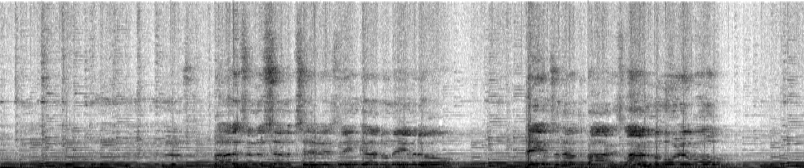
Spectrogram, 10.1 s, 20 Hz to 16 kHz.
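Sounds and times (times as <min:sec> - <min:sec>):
fingerstyle acoustic guitar: 0:00.0 - 0:10.0.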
